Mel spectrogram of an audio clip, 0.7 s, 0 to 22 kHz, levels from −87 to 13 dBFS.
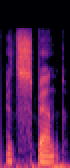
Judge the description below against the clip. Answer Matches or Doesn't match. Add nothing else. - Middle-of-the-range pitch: Doesn't match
